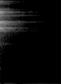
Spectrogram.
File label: PERC, 160 BPM, Drum & Bass; Ueberschall; Drum & Bass Flash Trackz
